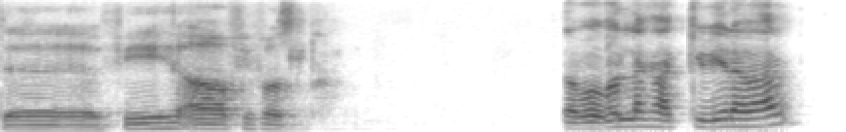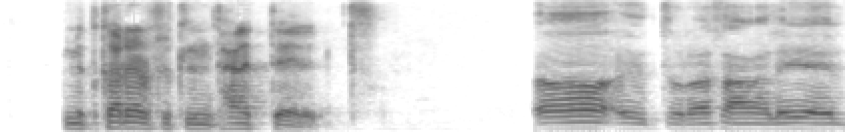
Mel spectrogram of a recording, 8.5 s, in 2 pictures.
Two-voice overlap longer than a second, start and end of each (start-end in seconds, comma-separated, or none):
none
